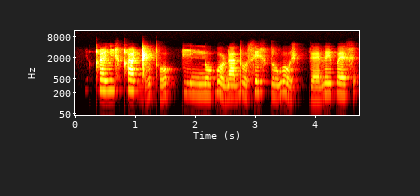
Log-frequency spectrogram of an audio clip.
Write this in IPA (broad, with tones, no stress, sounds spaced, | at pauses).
qʰ i˥ l i˥ x qʰ ɛ˥ ɡ͡ǁ ʊ˩˥ t̪ʰ o˩˥ kː i˧ nː o˧ ɓ o˥˩ ɳ a˧ d̪ ʊ˥˩ s e˥ x t̪ ʊ˧ w o˥˩ ʒ kː ɛ˩ ð e˥ p ɛ˥ x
